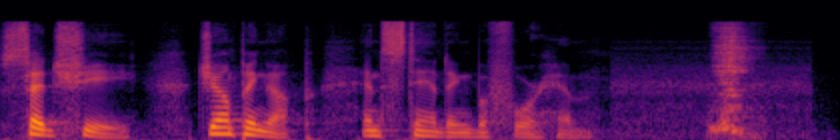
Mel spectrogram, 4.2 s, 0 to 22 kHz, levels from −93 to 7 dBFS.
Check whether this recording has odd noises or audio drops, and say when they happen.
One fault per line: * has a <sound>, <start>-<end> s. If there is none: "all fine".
* has a sniff, 3.5-3.9 s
